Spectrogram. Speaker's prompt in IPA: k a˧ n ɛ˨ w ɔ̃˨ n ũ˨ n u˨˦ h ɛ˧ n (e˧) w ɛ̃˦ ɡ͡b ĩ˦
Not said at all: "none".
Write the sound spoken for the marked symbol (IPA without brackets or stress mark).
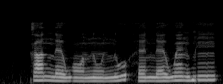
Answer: ɛ˧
